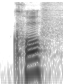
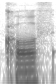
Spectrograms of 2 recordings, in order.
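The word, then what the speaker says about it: קוף: And you'll notice how this is actually the same sound as the letter Kaf.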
